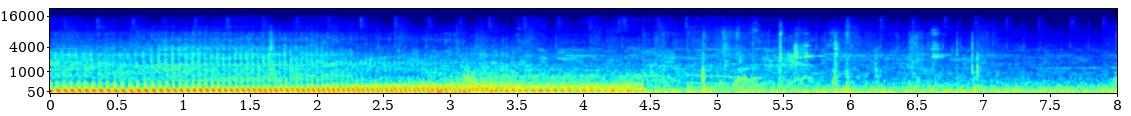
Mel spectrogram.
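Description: Dirt bike engine running steadily and loudly, then cutting off abruptly about four and a half seconds in. Quieter scuffs and clicks follow.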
